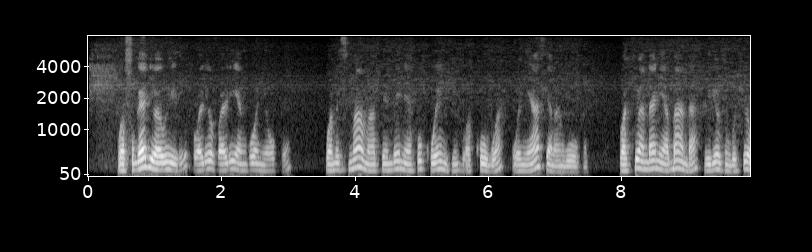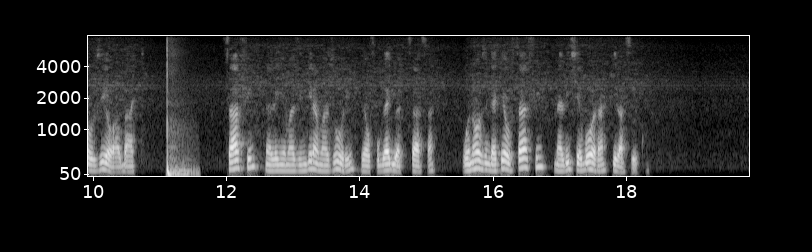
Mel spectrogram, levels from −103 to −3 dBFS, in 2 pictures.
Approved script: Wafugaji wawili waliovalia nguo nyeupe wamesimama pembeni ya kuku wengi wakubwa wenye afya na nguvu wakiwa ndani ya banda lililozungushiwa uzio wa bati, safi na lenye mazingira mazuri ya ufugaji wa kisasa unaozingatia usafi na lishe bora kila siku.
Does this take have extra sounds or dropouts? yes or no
yes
